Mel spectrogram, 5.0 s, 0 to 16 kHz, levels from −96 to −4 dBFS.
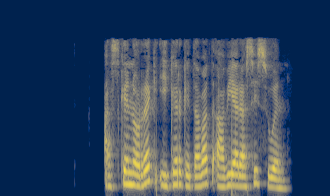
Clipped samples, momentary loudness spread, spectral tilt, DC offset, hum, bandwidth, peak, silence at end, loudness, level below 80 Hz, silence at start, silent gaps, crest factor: under 0.1%; 12 LU; -4.5 dB/octave; under 0.1%; none; 7.8 kHz; -2 dBFS; 0.65 s; -17 LUFS; -60 dBFS; 1.55 s; none; 18 dB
